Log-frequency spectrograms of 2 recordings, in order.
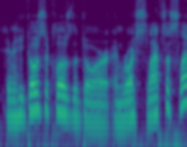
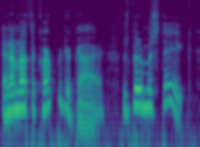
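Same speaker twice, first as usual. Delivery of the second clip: mild yelled protest, pitched up; half-yelled, higher-pitched objection; retold yell; 6 semitones higher, 4 dB louder than usual. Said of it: "Chris yells out".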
